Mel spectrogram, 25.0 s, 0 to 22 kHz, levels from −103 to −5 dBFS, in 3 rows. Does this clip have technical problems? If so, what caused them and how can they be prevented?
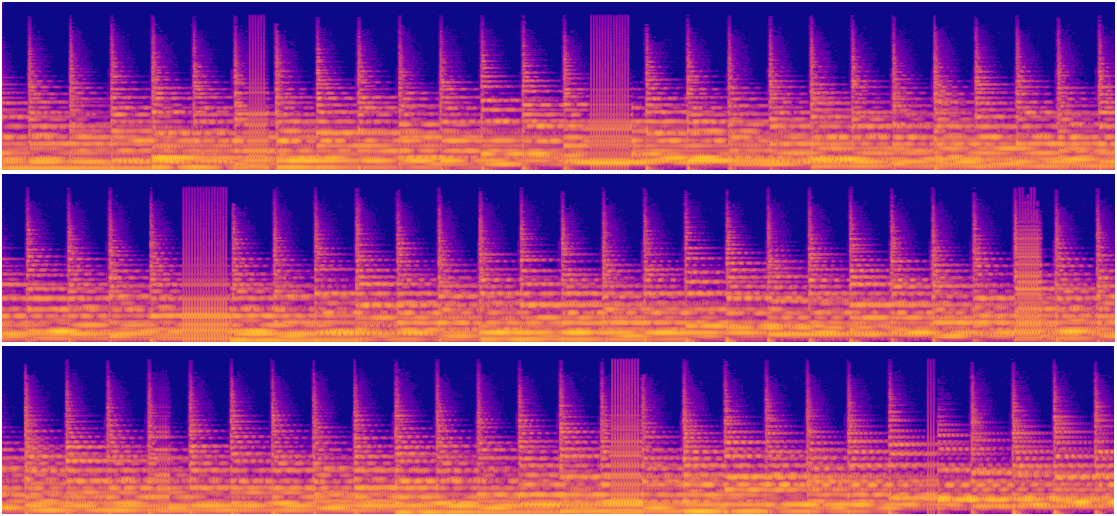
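Yes. Bluetooth stutter: packets arrived late or were lost, so the receiver replayed its last short buffer. This produces a buzzing stutter at 1.86–2.00, 4.42–4.73, 9.71–10.06, 15.98–16.14, 17.88–17.96, 21.27–21.49 and 23.64–23.72 s before the sound resumes further along. Keeping the devices close, with no obstacles or 2.4 GHz interference between them, prevents this.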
